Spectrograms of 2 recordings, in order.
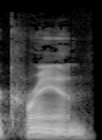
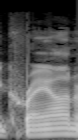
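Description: First: "crayon" squashed into "cran"; "crayon" as a single syllable, "cran"; one-syllable pronunciation. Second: "crayon" said as "CRAY-on"; full "CRAY-on" for "crayon"; two-syllable pronunciation. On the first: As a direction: say "crayon" to rhyme with "man". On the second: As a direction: give "crayon" both syllables, "cray" then "on". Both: Shown as a demonstration. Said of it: "Do you say crayon or crayon?".

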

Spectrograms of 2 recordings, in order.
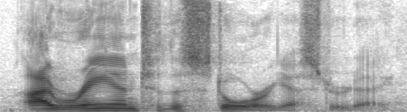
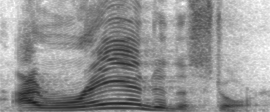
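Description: First: "I" leaned on, the rest of "I ran to the store yesterday" kept light and even; stress on I. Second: "ran" pushed up and out, the rest of "I ran to the store" falling away; stress on ran. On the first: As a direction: put the weight on "I", as in it was me who went. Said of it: "the inflection you give in a sentence". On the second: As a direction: hit "ran" hard, as if I ran rather than walked. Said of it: "the inflection changes the meaning". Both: Shown as a demonstration.

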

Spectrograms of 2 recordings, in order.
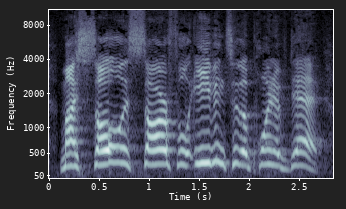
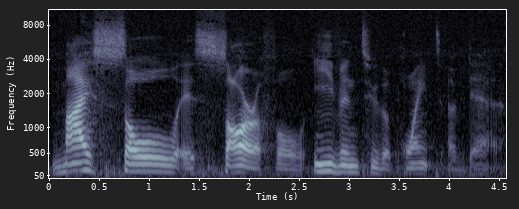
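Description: First: Much louder, higher; fervent repeat. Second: Slow, softer, lower sorrow; solemn quote. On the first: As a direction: cry it out with force. Repeated with force. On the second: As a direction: speak it as a weary confession. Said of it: "Jesus tells his disciples". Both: Acted.

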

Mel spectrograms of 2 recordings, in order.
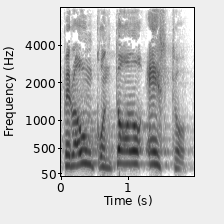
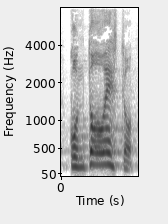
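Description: First: "con todo esto" slowed and pushed louder, stress on "todo"; emphatic slow phrase. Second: Said in the usual way. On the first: Shown as a demonstration. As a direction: lean hard on "todo" as the turning point. ("con todo esto" lento y fuerte, acento en "todo")

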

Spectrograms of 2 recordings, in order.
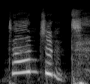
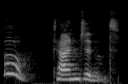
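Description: First: High, loud cry of the word; loud exclaim. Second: Said in the usual way. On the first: Shown as a demonstration. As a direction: shout the word out.

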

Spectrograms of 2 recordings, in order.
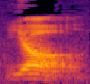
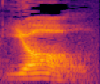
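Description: First: Y'all said jol, a bit louder; y'all, firm jol; pronunciation. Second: Y'all said jol, falling; y'all as one syllable jol; pronunciation. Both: Shown as a demonstration. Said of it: "se pronuncia y'all".

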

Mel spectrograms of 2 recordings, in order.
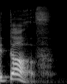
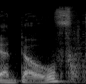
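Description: First: Said in the usual way. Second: "dove" said with a long o, like "doave"; Brooklyn dove. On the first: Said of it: "You say dove". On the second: Shown as a demonstration. Teacher demos how Brooklyn friends say dove, softly. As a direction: rhyme "dove" with "stove" the Brooklyn way. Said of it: "as my friends from Brooklyn say".

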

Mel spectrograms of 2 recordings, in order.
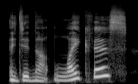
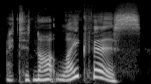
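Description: First: "this" lifted at the end with a rising tune; stress on this. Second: "like" leaned on with a falling tune; stress on like. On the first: Repeating it to viewers, stress on this. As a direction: lean on "this" in "I did not like this", pitch going up. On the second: Telling viewers the book ending, stress on like. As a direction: punch "like" in "I did not like this" and drop. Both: Real, not acted. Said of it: "repeats it, shifting the stress".

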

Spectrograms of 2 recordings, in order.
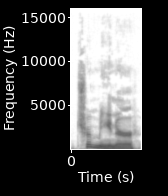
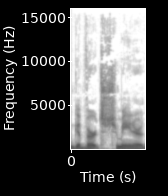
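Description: First: "Traminer" said as the short Australian name, lower; "Traminer" in a light Australian manner; Australian pronunciation. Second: Said in the usual way. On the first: Shown as a demonstration. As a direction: say "Traminer" alone, dropping the Gewürz, Aussie style. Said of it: "they just say Traminer". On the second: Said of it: "Instead of saying Gewürztraminer".

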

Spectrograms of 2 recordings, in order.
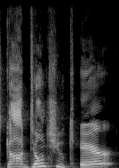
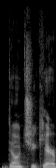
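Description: First: High, slow, pleading question rising at the end; anguished plea. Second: Low, soft "Don't you care?" falling away; quiet echo. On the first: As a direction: cry "God, don't you care?" up to heaven. Voicing anguished prayer to God. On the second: Preacher restating the question quietly. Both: Retold or imitated.

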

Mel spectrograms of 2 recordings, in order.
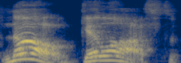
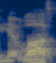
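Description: First: Loud, high blurted brush-off; hammed-up rude dismissal; mock angry rebuff. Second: Said in the usual way. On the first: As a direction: bark it like a customer shooing off an agent. Customer rudely rebuffs the agent.

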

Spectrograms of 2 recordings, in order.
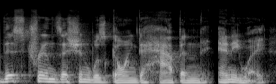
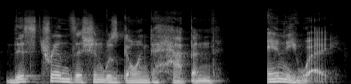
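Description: First: Said in the usual way. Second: Deliberate emphasis, with a pause before "anyway"; emphatic repeat. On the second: Real, not acted. Host underlining a key point to listeners, emphatic pause before "anyway". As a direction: set "anyway" apart after a beat to drive it home. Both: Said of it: "I really want to emphasize that point".

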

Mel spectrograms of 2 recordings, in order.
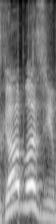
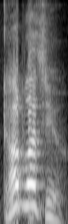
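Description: First: God bless you, loud and curt like an insult; irritated God bless you. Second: God bless you, loud and curt; snappy God bless you. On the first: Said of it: "kinda sounded like, Cover your fucking mouth". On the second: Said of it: "I said it like that". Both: Acted.

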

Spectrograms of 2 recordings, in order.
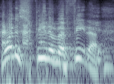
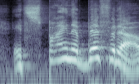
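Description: First: High, loud, baffled "What is spina bifida?"; acting stunned at the news; confused disbelief. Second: "It's spina bifida" with a clear, high "spina"; correcting pronunciation. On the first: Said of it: "I'm like". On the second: Retold or imitated. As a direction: spell out the right word for him. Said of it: "It's like".

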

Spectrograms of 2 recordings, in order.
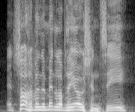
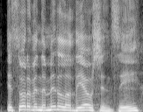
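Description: First: Put-on quick, high copy of a Mid-Atlantic accent; imitating Mid-Atlantic accent. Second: Fast, high Mid-Atlantic accent. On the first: Friend copies the Mid-Atlantic accent he just heard. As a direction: parrot his Mid-Atlantic accent back, pitched up. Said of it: "I like that accent". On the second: Shown as a demonstration. Demonstrating the Mid-Atlantic accent he wants to learn. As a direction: rattle it off in a clipped Mid-Atlantic voice. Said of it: "a Mid-Atlantic one, which is more clipped".

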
